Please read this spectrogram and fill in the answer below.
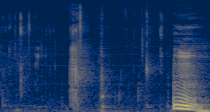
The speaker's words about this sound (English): I might just have a quick sip of this water.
